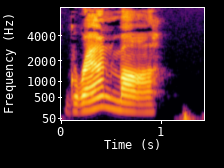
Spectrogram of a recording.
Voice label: "grandma", English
